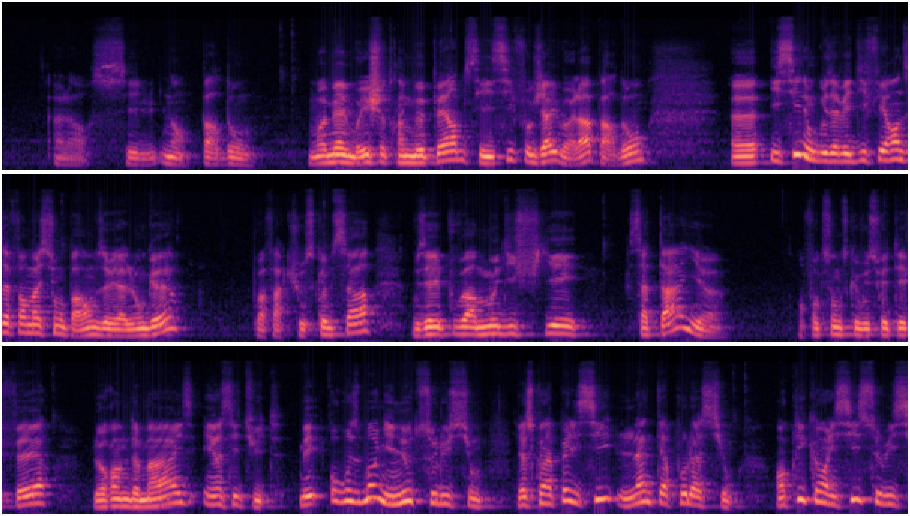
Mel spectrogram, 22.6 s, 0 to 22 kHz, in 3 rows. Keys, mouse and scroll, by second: 12.7-22.0 drag, 22.2-22.6 middle drag.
